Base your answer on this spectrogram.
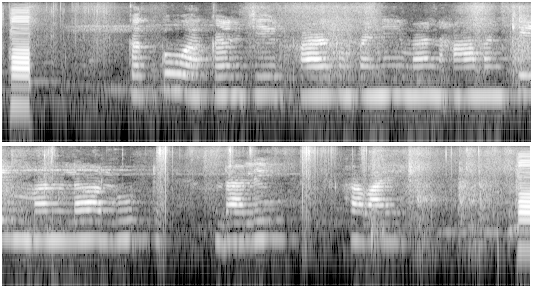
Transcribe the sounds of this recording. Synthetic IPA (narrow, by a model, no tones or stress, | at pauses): kət̪ːoakənt͡ʃeːɾpʰaːɾkəmpənimənɦãːmənkʰemənlaluʈ | ɖʱaːle | həʋaːe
